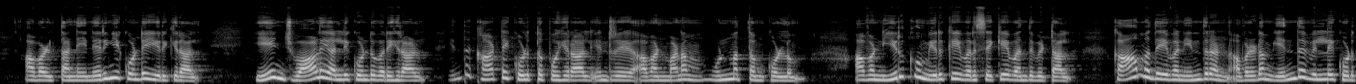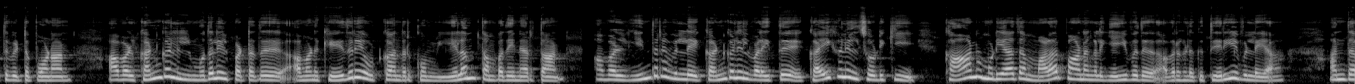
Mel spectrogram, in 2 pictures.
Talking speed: 120 wpm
